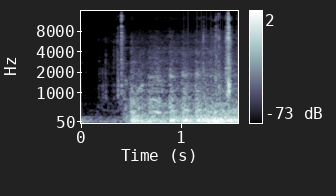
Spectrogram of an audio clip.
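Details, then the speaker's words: Lada Priora after ignition lock replacement and new chip key programmed to immobilizer: short crank, engine fires at once and settles into low steady idle; normal engine start. "видите автомобиль завёлся ключ Я прописал сейчас автозапуск"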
